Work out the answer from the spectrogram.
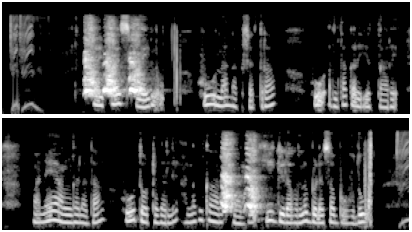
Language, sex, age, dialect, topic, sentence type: Kannada, female, 25-30, Mysore Kannada, agriculture, statement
